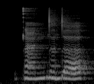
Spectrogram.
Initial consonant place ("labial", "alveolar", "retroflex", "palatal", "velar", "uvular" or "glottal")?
retroflex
